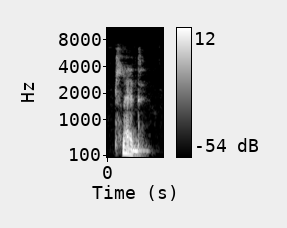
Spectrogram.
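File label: "pled", British English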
